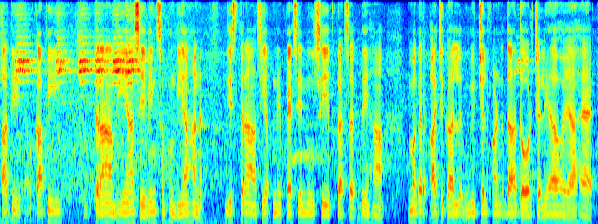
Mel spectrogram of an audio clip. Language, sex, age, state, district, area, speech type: Punjabi, male, 45-60, Punjab, Jalandhar, urban, spontaneous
